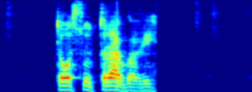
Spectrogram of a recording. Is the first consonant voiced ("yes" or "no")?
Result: no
